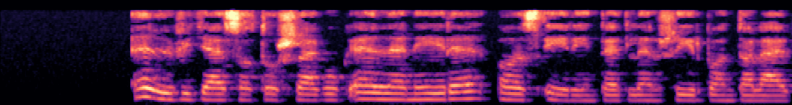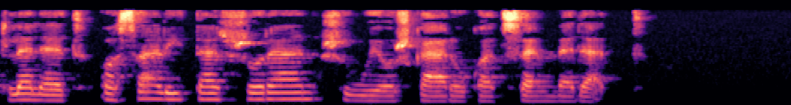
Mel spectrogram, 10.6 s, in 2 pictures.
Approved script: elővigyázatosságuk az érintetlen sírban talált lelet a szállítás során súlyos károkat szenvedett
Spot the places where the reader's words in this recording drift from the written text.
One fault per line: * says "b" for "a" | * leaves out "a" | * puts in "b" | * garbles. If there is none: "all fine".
* puts in "ellenére"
